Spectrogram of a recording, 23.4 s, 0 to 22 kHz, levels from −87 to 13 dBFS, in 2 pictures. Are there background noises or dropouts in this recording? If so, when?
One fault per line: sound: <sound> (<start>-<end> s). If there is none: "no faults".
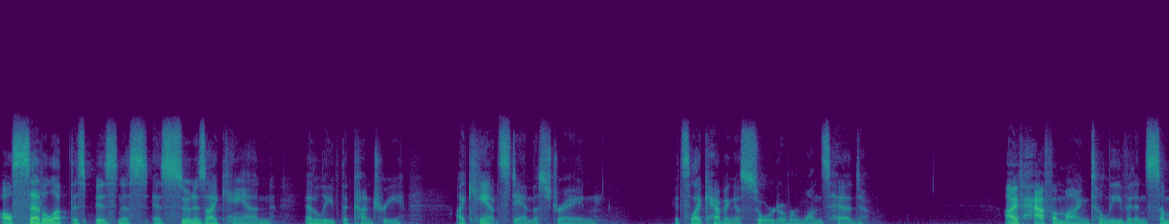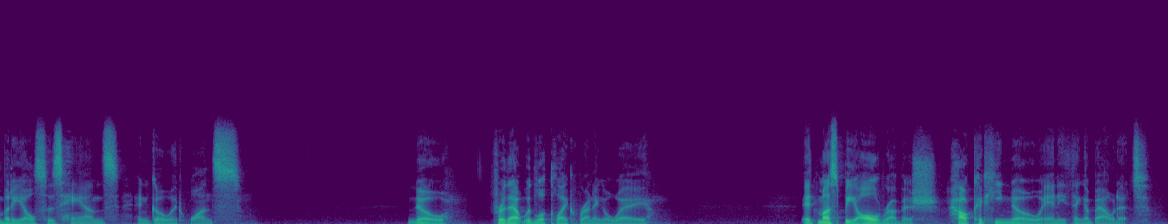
no faults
